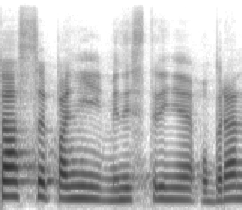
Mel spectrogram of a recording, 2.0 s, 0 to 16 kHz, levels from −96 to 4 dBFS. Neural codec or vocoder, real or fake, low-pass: autoencoder, 48 kHz, 32 numbers a frame, DAC-VAE, trained on Japanese speech; fake; 14.4 kHz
